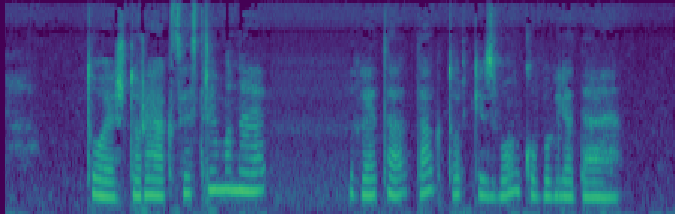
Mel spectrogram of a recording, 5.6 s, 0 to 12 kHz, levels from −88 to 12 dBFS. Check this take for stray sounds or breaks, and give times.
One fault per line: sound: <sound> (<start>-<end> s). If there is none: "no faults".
no faults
